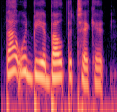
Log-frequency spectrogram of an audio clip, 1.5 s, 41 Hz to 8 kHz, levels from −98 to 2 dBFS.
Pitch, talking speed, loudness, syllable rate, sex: 215 Hz, 245 wpm, -16 LUFS, 6.7 syllables/s, female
